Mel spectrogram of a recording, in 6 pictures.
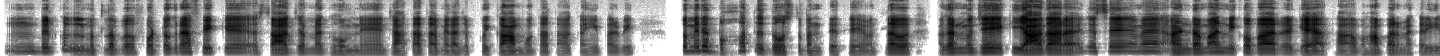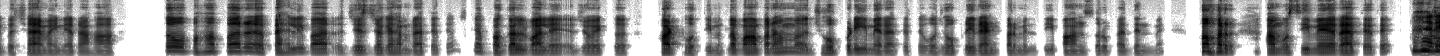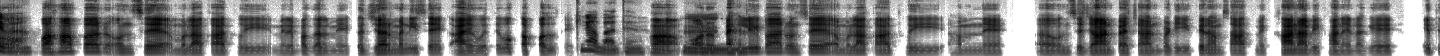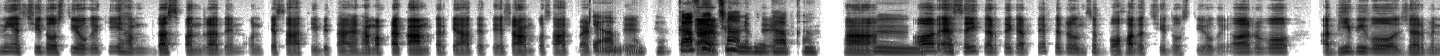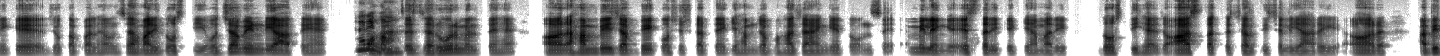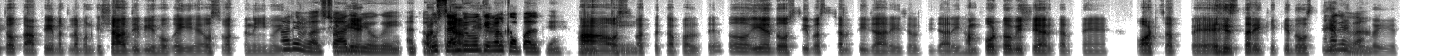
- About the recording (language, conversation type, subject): Hindi, podcast, आप अकेले घूमते समय दोस्त कैसे बनाते हैं?
- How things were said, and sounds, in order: in English: "फ़ोटोग्राफ़ी"; in English: "हट"; in English: "रेंट"; laughing while speaking: "और"; laughing while speaking: "अरे"; in English: "कपल"; tapping; in English: "कपल"; in English: "टाइम"; in English: "कपल"; in English: "कपल"; in English: "ओके"; in English: "शेयर"; laughing while speaking: "इस"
